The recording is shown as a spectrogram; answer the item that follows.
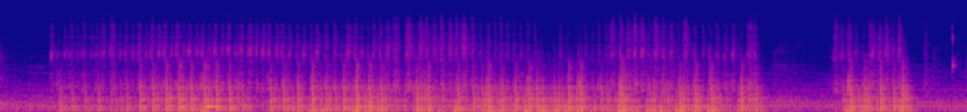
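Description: A paintbrush rubbing acrylic paint into stretched canvas in quick back-and-forth blending strokes. The strokes start about a second in, pause briefly a couple of seconds before the end, then resume.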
